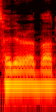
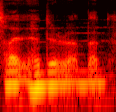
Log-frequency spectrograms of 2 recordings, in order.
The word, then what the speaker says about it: Hyderabad: The city is pronounced hyderabad. Not hider.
